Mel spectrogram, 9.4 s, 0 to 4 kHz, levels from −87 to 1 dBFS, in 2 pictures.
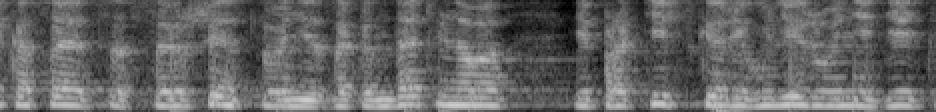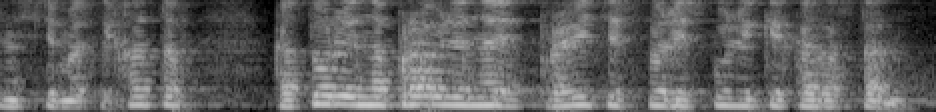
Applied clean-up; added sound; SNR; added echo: none; none; none; reverberation time 0.2 s.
